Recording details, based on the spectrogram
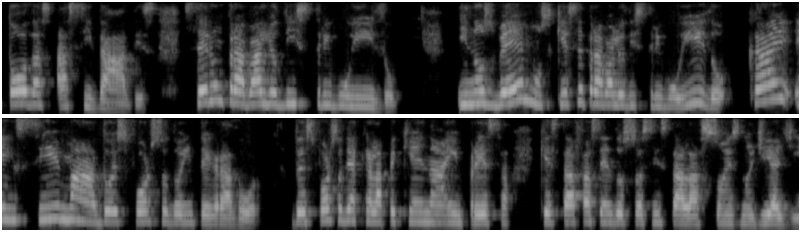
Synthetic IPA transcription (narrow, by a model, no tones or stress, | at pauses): t̪oðɐsasiðaðɪsː | eɾũŋt̪ɾaβaʎʊðist̪ɾiβuiðʊ | inɔzβemʊskɪesɪt̪ɾaβaʎʊðist̪ɾiβuiðʊ | kajẽŋsimɐd̪ʊesfoɾsʊðʊint̪eɣɾaðoɾ | d̪ʊesfoɾsʊðɪakɛlɐpekenɐẽmpɾesɐ | kɪːst̪afazẽnd̪ʊsuɐsĩnst̪alasõj̃znʊd͡ʒiadi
